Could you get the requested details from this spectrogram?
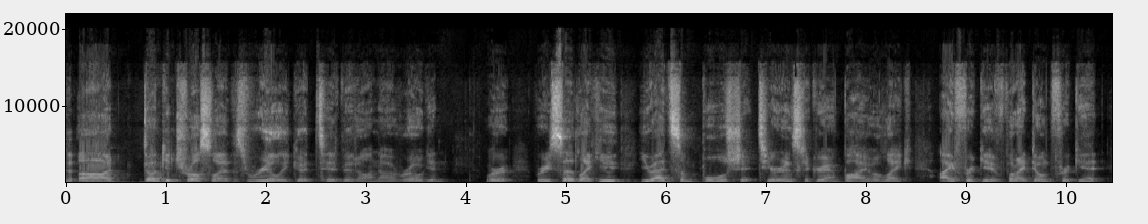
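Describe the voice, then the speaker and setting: A man's voice: lowish voice, measured pace. A man in his late twenties co-hosting a podcast in casual chat, blunt and preachy, swearing freely, with lots of fillers. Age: late 20s. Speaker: podcast co-host.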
